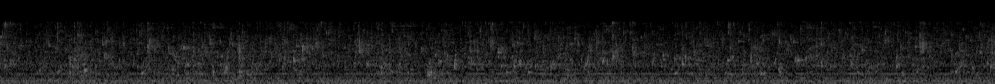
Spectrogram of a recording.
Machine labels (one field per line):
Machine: pump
